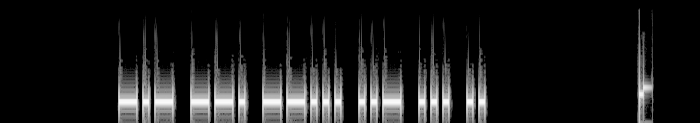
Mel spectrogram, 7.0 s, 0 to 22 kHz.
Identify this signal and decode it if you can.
Morse code, heard as a keyed tone, about 20 wpm, 700 Hz. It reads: KG7USI
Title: USA Call Signs - 8x Character Spacing - 20wpm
